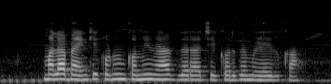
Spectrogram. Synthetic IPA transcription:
məlabə̃jkekəɽuːnkəmiːʋjat͡sd̪ʱəɾat͡ɕekəɾd͡zəmiɭəjlka

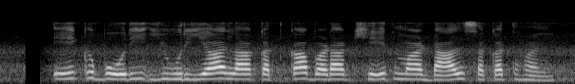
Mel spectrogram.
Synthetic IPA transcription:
eːkboːɾijuːɾijalakət̪kabɐɽakʰeːt̪mãɖaːlsəkət̪ɦən

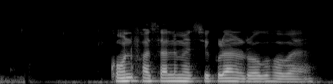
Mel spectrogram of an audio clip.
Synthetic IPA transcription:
koːnpʰəsəlmẽːsɪkɽaːnɾoːɡɦoːʋaːɦeː

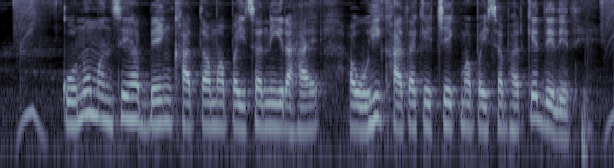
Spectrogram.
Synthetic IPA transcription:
konomənseɦbẽŋkʰːat̪amepəɪsanəiɾəɦae | ɔoɦikʰat̪aket͡ʃekmepəɪsabʱəɾked̪ed̪et̪ʰɦe

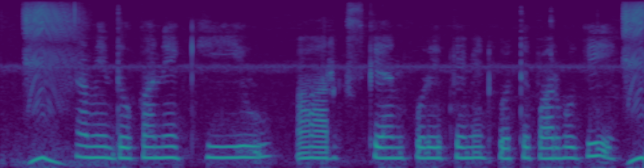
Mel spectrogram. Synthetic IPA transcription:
amid̪okanekiw | aɾkskɛnkoɾepemeɳʈkoɾt̪epaɾboki

